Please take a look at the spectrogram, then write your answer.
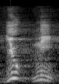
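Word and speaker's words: يغنهم: Ya-nya dibuang. Padahal asalnya bisa dibaca begini, yugni. Tapi karena ada in, ya-nya dibuang. Jadi yugni, cepat. Ada ya, bacanya panjang. Yugni. Tidak ada ya, baca cepat.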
